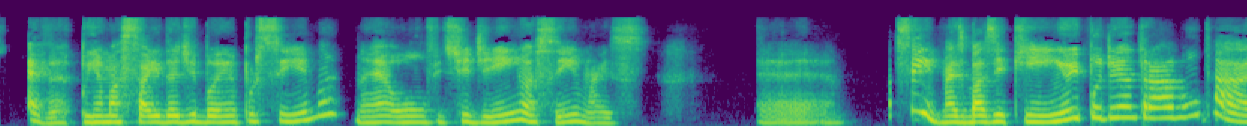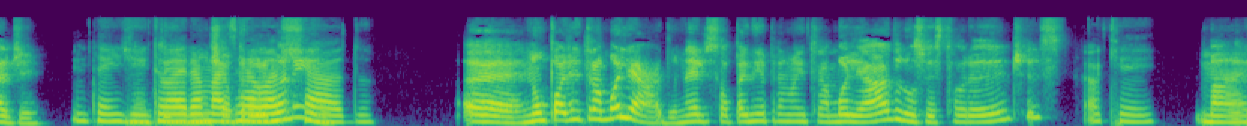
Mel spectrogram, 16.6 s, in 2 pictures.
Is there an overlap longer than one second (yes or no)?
yes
